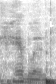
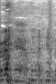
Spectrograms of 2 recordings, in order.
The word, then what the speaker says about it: Hamill: Hamill.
